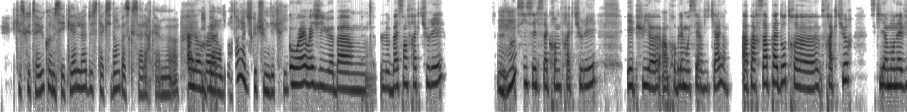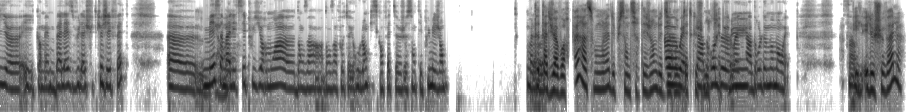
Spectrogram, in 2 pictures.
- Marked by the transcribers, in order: none
- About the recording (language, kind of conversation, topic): French, podcast, Peux-tu raconter un souvenir marquant lié à ton passe-temps préféré ?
